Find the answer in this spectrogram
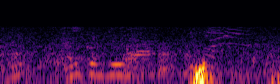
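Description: Faint voices in the background with a short rising call near the end, and a single dull thump about one and a half seconds in.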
